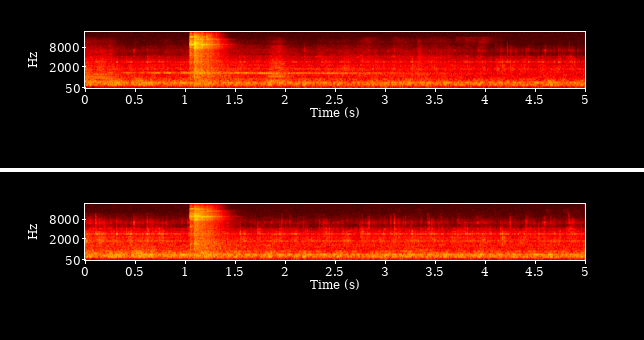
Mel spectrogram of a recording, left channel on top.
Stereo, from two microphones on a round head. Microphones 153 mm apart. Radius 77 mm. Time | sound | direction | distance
1.1 | a dropped coin | 20° left (ahead or behind) | 0.5 m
